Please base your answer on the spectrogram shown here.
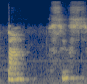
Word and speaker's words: táxis: Então, eu tenho a palavra táxis, que termina em IS. Então, as palavras terminadas em IS são paroxítonas acentuadas, segunda sílaba mais forte.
